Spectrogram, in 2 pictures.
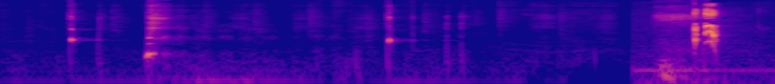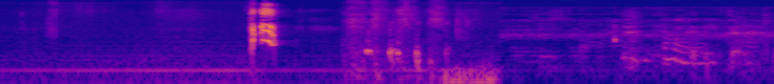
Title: Most adorable baby hiccups 😍 #stbentertainment #babies #baby #hiccups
